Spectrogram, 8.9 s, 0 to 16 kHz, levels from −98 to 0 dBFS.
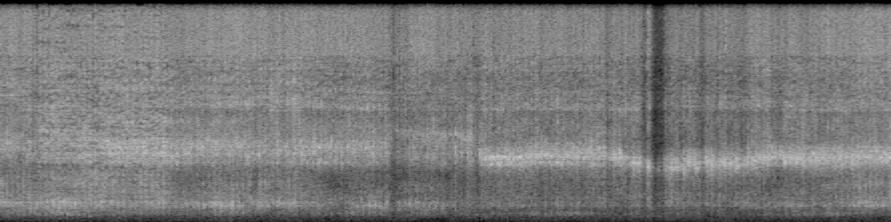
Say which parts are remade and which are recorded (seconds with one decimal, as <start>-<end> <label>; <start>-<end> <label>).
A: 0.0-4.2 recorded; 4.2-4.8 remade; 4.8-8.9 recorded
